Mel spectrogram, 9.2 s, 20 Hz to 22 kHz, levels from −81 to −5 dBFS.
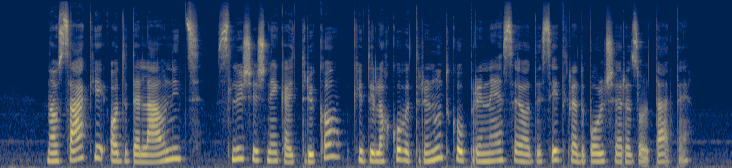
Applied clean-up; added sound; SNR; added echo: none; none; none; none.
